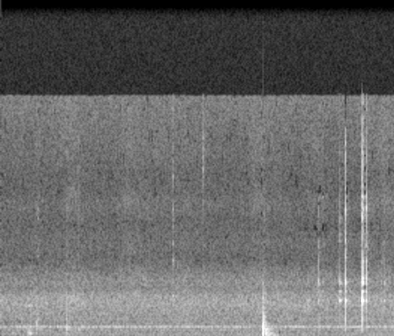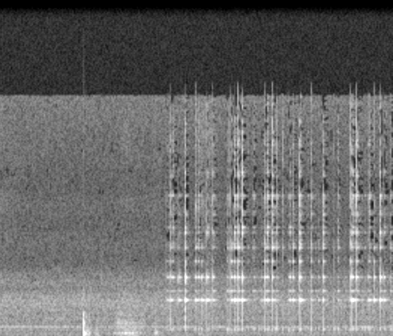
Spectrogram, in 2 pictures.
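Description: Glass bottles are tapped with no talking: a few quiet clicks, then two sharp, bright clinks stand out over a faint steady hum. After that comes a brief rattling clink, then a run of quick, lighter taps that continue to the end.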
